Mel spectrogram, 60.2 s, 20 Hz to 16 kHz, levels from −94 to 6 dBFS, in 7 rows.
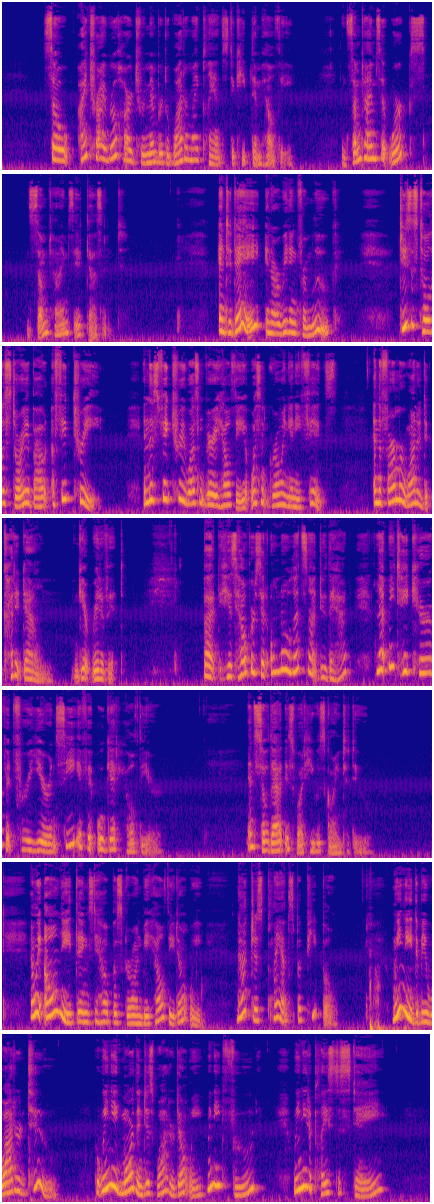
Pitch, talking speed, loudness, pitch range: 235 Hz, 140 wpm, -21 LUFS, 190-310 Hz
